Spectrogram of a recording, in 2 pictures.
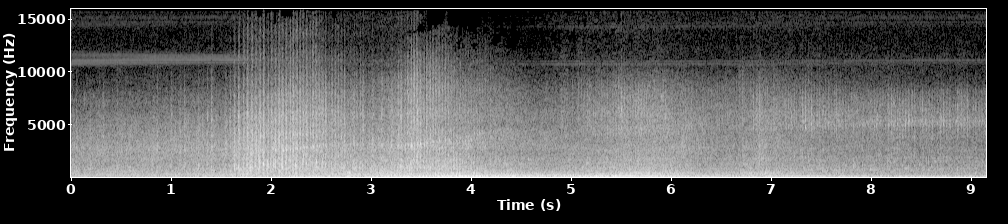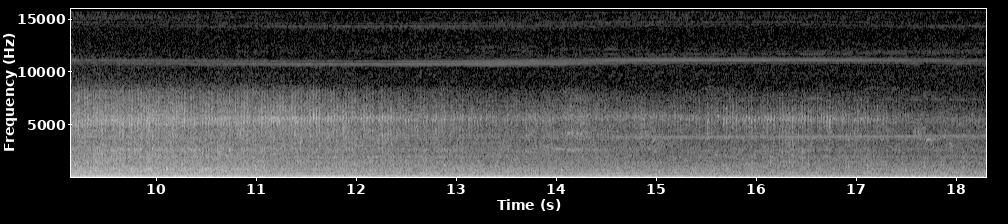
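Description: Train passing, a rush of wheel and engine noise that swells about two seconds in, peaks a couple of seconds later, then fades steadily as it moves away, with a low engine drone underneath.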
